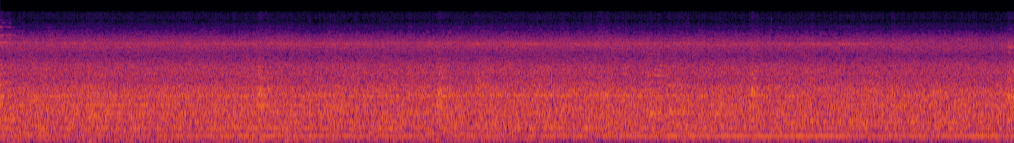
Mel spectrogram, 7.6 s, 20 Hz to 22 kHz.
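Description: Steady hum and rumble inside a Meitetsu 6000 series electric train car, with a constant low drone and a few faint clicks.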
